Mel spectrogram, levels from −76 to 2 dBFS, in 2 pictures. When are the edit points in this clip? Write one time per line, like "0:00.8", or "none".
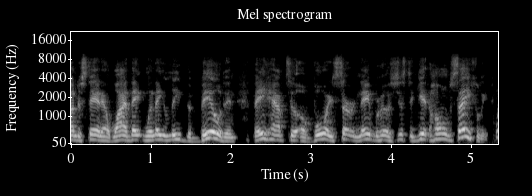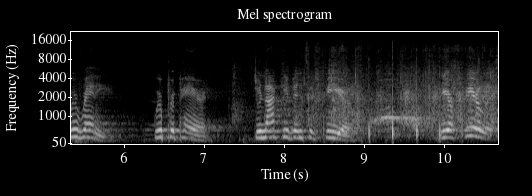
0:05.3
